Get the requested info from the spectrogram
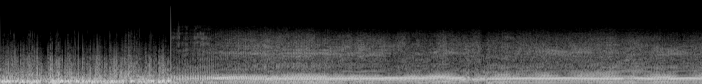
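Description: Rumbling wind noise on the microphone. After a click about two seconds in, a vehicle engine holds a steady drone whose pitch wavers slightly.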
